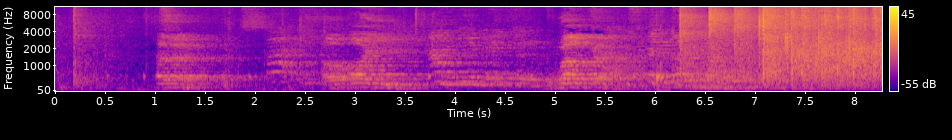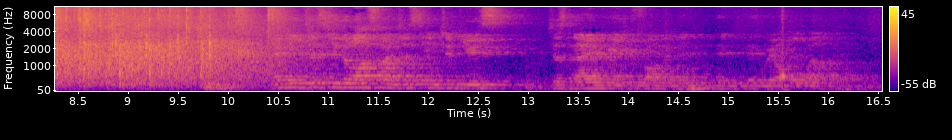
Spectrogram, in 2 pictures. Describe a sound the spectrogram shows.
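A man speaks loudly through a loudspeaker in an echoing hall.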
